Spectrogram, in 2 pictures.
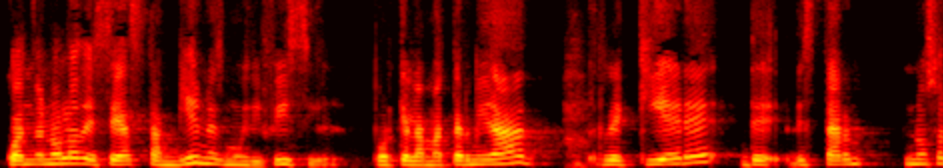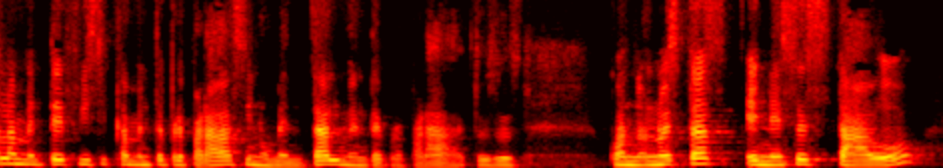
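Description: Woman, 30s, northern Mexican accent, podcast guest, candid, earnest, middle pitch. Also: moderate pace. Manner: candid, earnest, with fillers and restarts. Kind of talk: personal storytelling in interview.

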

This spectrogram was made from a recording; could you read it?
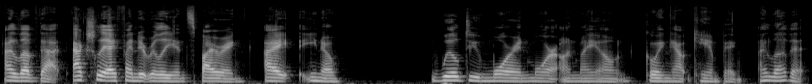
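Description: A middle-aged woman hosts a casual podcast, talking in an animated, self-deprecating way. Her voice sits fairly low and sounds a bit hoarse from a cold. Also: normal speed. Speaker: podcast host.

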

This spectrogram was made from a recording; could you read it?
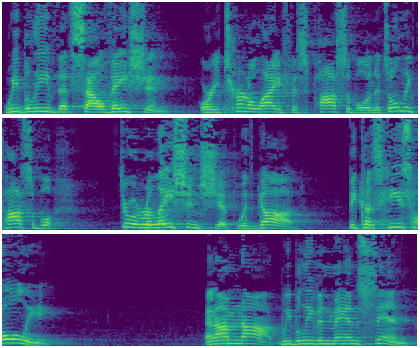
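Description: Male pastor, high-pitched, chatty joking sermon delivery. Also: animated, a little slow, a bit bright. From United States. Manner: conversational, joking, asks the congregation "right?".

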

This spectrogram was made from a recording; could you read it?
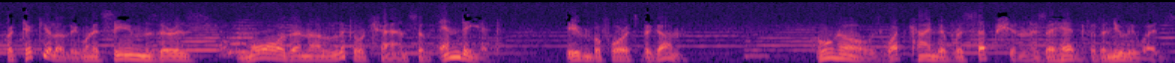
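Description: Deep, animated, ominous male radio host. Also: moderate pace. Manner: ominous, theatrical, wry. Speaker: mystery series host and narrator. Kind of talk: dramatic scripted narration, 1970s radio. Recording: dull old radio broadcast recording. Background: music.

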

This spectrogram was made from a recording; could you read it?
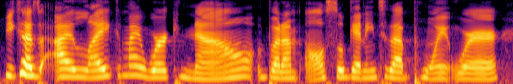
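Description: A woman's voice: on the high side, a little slow, fairly bright tone, smooth. A woman in her twenties co-hosting a casual chat podcast, laid-back and rambling with many fillers. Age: 20s. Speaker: podcast co-host.

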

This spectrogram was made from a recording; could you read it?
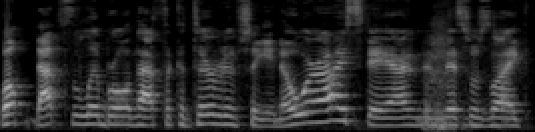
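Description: A woman actor joining a casual panel discussion, animated and acting out her own thoughts. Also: medium pitch, fast. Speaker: actor in a table read.

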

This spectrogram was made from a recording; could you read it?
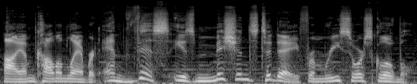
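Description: A man's voice: fairly high pitch, sing-song, moderate pace, a bit bright, soft background music. A man hosting a faith interview podcast, earnest and reflective, drawing out key phrases. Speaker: host.

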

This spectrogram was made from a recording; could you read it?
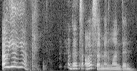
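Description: A middle-aged woman hosting a podcast interview, eager and chatty with quick interjections. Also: fairly high pitch, huge pitch swings, dark tone. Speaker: podcast host, modeling scout.

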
